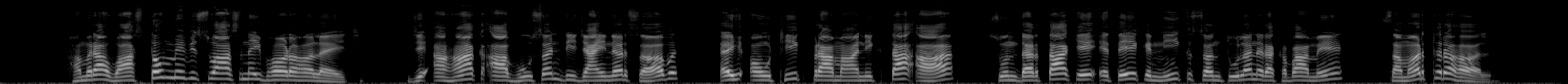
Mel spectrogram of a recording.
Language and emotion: Maithili, surprised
